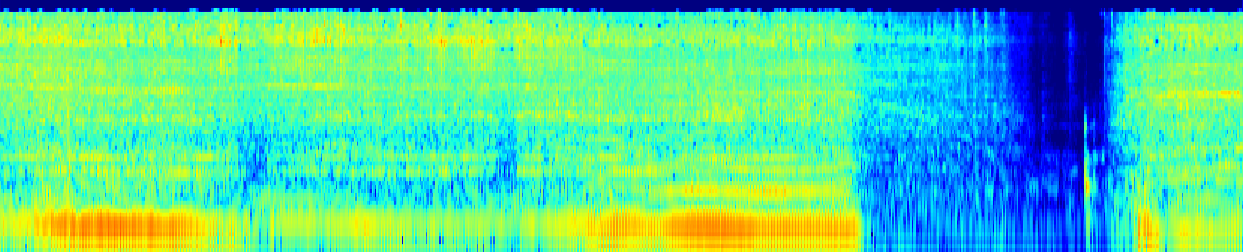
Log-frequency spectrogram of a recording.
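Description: Electric jigsaw cutting through the kitchen countertop to enlarge the sink cutout for a bigger new sink, running with a steady pitched hum. It stops about two-thirds of the way through, a click follows, and it starts cutting again near the end.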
